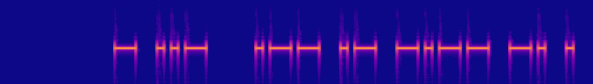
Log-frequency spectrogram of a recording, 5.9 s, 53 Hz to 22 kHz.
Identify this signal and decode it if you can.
Morse code, heard as a keyed tone, about 17 wpm, 700 Hz. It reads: TU WAYNE
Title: K1USN SST QSO Practice - 17wpm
